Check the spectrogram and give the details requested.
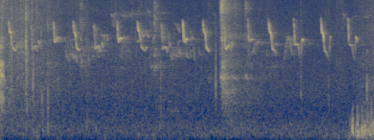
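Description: A small bird chirping a short, sharply falling high note over and over, about three times a second, against faint outdoor background noise. A short knock sounds at the very start, and a louder low rustling rumble comes in near the end.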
